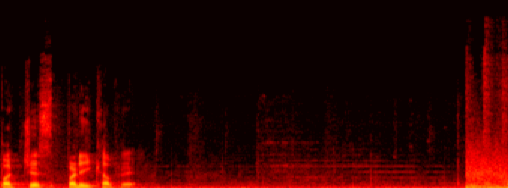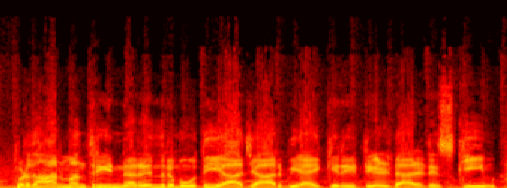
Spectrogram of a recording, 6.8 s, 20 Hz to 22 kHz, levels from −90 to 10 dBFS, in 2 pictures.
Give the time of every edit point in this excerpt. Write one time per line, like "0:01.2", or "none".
0:04.8

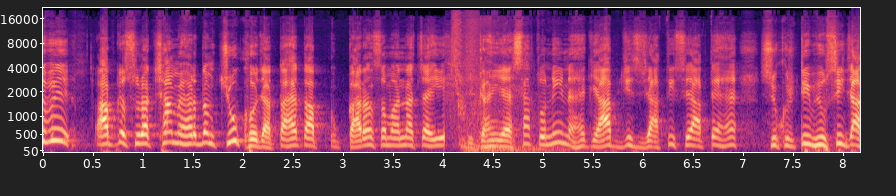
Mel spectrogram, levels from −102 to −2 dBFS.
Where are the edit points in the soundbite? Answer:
0:04.2

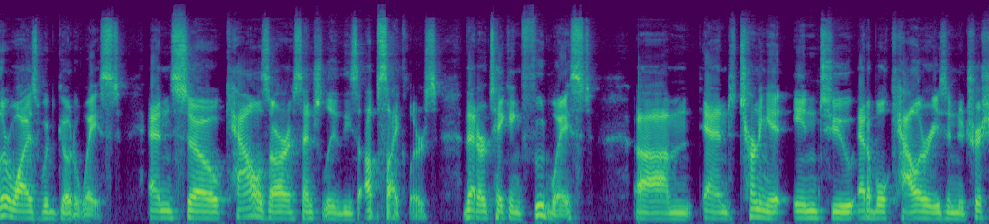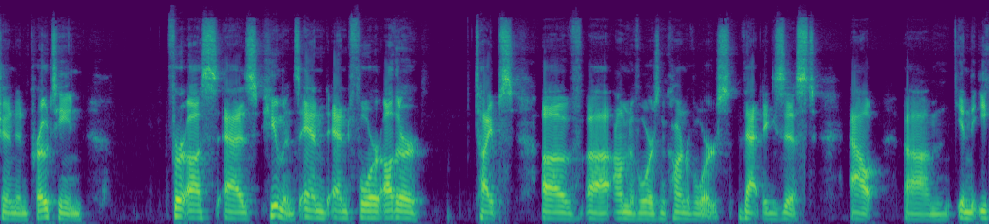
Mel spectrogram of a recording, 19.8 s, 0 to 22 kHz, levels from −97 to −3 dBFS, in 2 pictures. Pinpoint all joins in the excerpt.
none

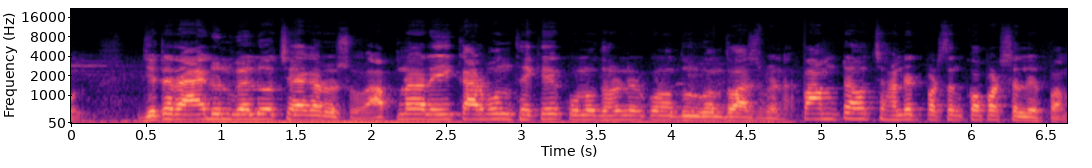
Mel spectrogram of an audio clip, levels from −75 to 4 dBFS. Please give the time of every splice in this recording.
0:04.8

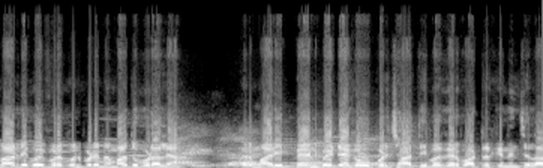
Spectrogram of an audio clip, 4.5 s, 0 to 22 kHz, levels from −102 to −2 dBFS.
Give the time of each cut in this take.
none

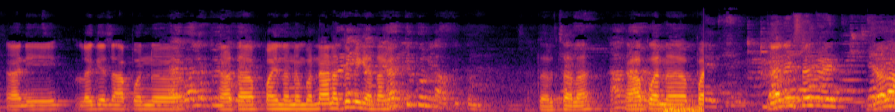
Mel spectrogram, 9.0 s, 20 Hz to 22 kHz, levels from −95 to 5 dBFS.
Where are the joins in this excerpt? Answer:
0:07.0

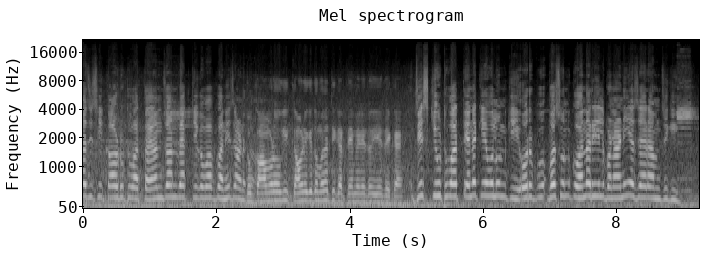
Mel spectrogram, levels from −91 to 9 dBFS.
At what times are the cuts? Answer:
none

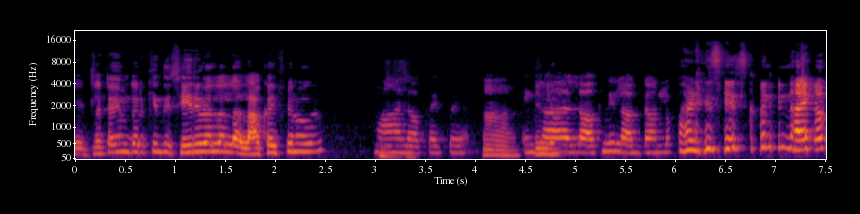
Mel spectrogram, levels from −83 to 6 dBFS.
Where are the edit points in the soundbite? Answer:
none

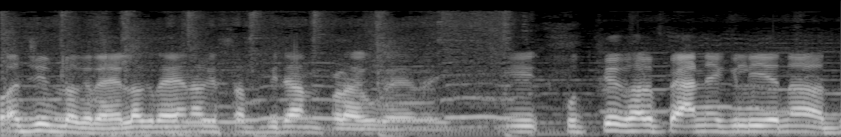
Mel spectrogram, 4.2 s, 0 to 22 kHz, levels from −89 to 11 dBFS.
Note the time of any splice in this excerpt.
0:02.6

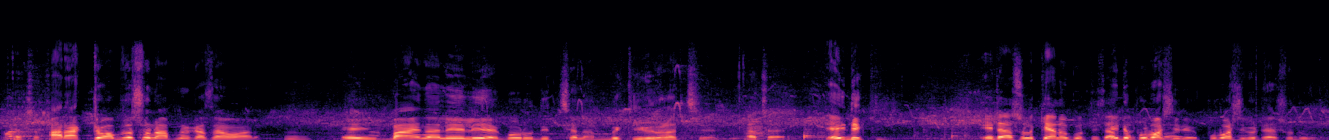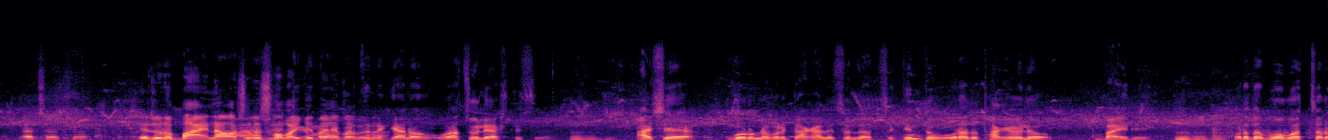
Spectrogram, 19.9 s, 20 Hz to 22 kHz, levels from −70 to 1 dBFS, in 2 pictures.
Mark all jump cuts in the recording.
none

